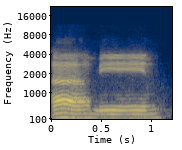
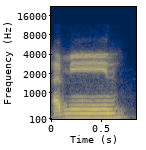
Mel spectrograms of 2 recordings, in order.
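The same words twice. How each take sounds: First: The first vowel is held long. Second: The first vowel is held short. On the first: It asks God to grant the request. "A tu kalau ikut bacaan kita dua harakat" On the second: It means a trustworthy person. "A tu pendek. Satu harakat je"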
